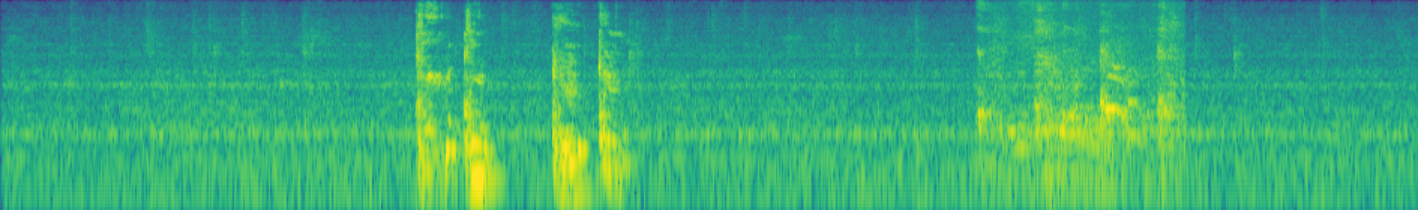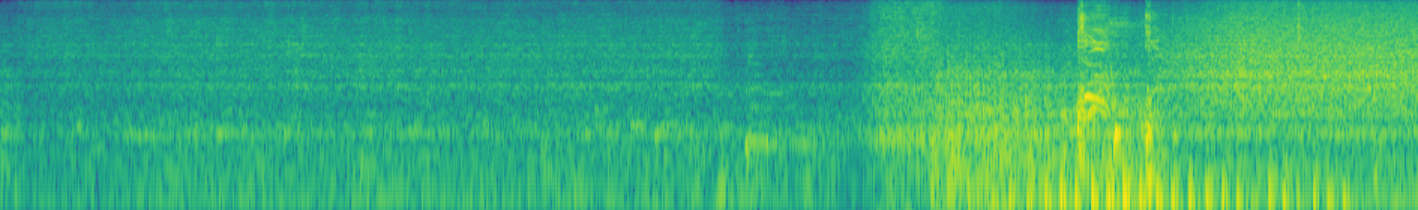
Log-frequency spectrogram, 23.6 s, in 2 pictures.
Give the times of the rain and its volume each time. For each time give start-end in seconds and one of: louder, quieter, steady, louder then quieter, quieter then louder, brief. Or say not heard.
0.0-23.5 louder.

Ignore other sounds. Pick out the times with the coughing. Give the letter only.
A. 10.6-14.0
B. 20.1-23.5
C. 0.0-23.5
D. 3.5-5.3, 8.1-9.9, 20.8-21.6
D.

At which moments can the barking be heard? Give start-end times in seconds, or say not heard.
not heard.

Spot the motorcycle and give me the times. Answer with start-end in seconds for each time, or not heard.
20.1-23.5.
